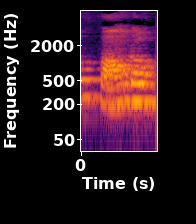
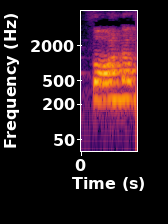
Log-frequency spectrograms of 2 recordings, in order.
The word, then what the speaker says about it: fond of: सो कई लोग इसको फाउंड ऑफ भी प्रोनाउंस करते हैं, जो कि गलत प्रोनाउंसिएशन है। हमें इसे फॉन्ड ऑफ प्रोनाउंस करना है, ना कि फाउंड ऑफ।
